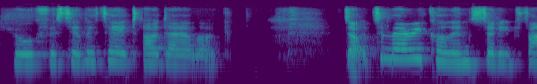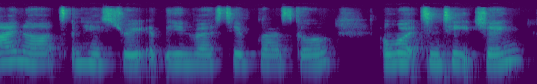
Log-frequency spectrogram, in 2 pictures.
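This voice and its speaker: A young woman with an English accent, opening an online event as host with measured, prepared remarks and occasional ums. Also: a little high, a little mellow. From England.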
